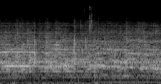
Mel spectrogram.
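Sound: crowd cheering and clapping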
